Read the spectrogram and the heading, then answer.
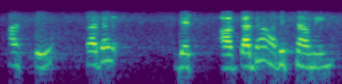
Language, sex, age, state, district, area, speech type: Sanskrit, female, 18-30, Kerala, Thrissur, urban, conversation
